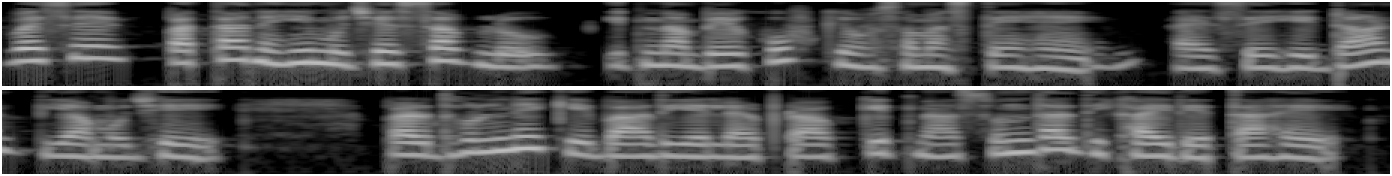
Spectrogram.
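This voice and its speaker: A woman reading aloud gives voice to a simple, eager young daughter-in-law who takes every instruction at its word. Her tone is innocent and earnest in a storybook reading, set at a middle pitch. The sound is close and dry. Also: moderate pace, warm tone, no echo, natural voice. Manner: innocent, literal-minded. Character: naive, well-meaning young daughter-in-law.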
